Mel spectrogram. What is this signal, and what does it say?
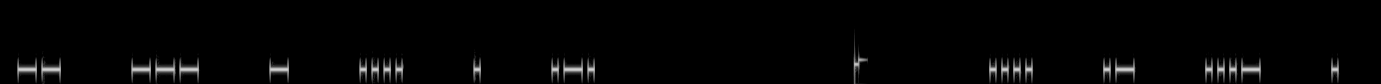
Morse code, heard as a keyed tone, about 20 wpm, spaced as for 9 wpm, 700 Hz. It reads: MOTHER HAVE
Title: 4x Character Spacing - Top 300 Words - 20wpm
